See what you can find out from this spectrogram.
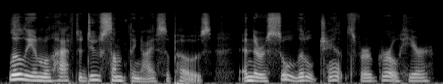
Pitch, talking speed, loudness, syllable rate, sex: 170 Hz, 245 wpm, -22 LUFS, 6.8 syllables/s, female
